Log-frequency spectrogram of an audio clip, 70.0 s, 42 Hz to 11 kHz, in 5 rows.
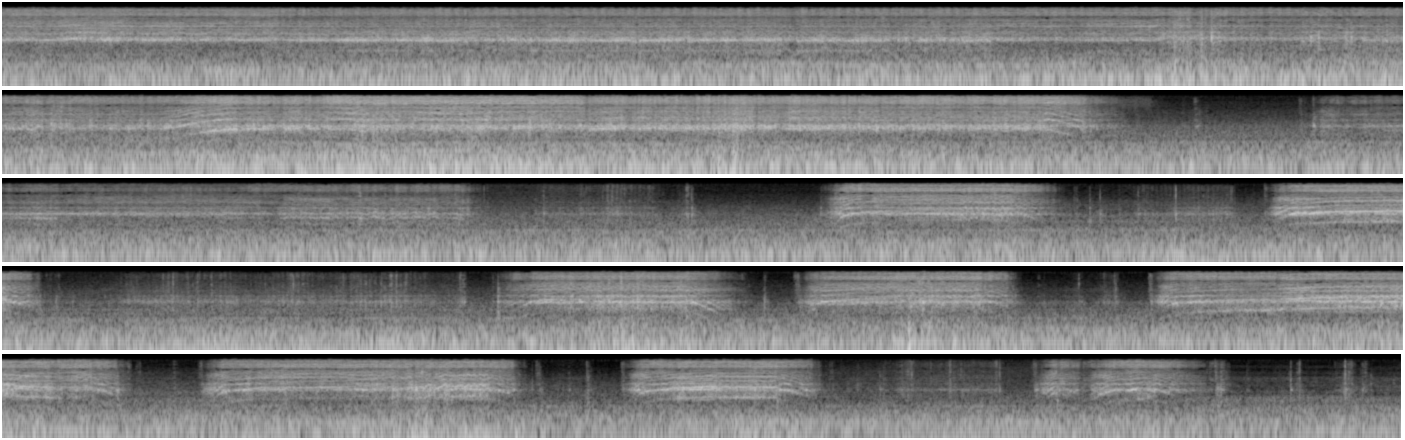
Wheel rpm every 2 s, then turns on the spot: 120, 110, 110, 110, 120, 110, 120, 130, 210, 220, 230, 230, 40, 30, 70, 70, 30, 10, 120, 30, 90, 30, 20, 70, 70, 120, 40, 160, 70, 140, 70, 90, 20, 50, 0.
32-34 38-40 42-46 56-58 60-62 64-66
